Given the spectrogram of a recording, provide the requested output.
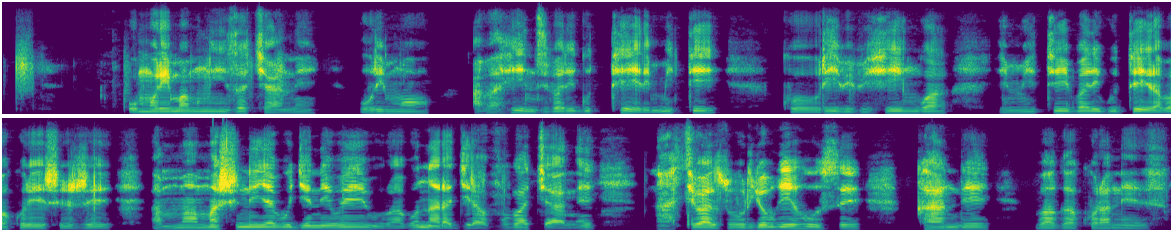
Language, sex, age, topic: Kinyarwanda, male, 25-35, agriculture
